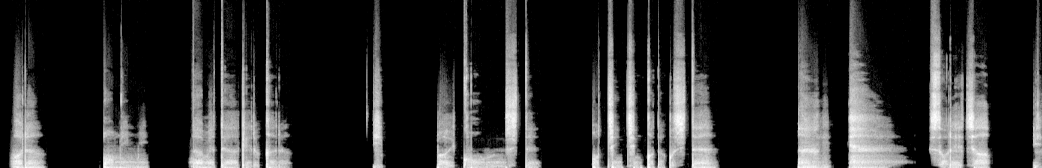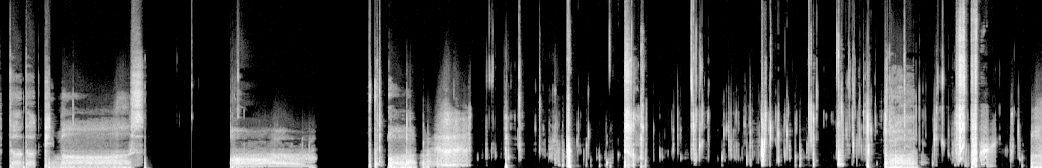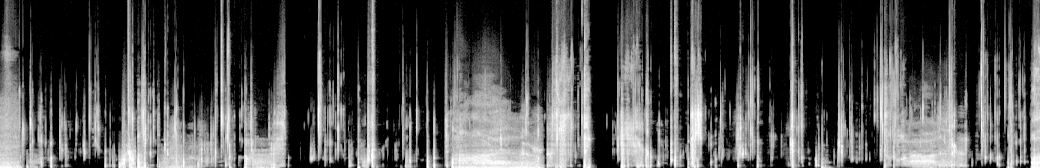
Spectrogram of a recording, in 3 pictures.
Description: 目を閉じて耳舐め; マーキング責め調教

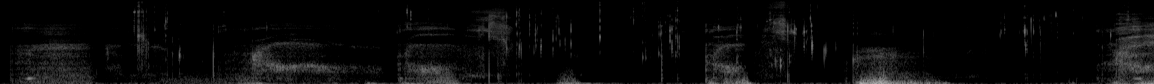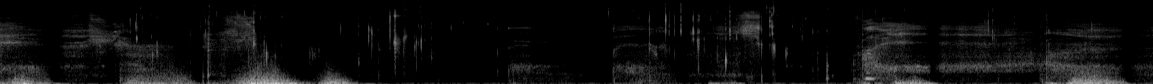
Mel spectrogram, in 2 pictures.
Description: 耳舐め（ハーレム耳舐め）, ASMR; フィニッシュタイム1919耳舐め

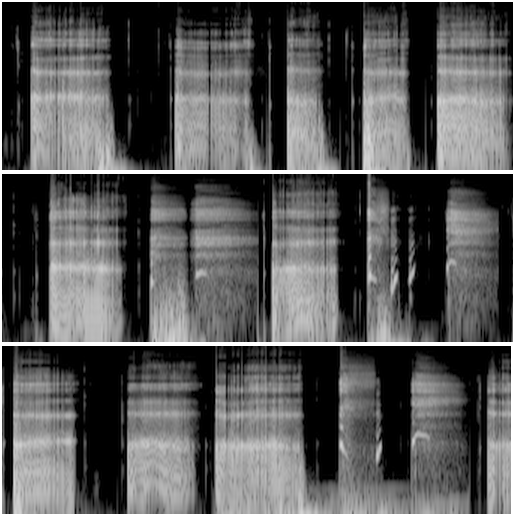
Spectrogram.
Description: ゲップのみ

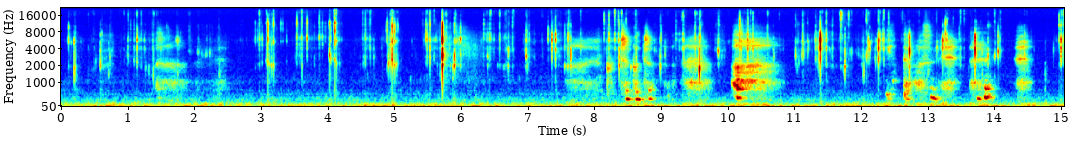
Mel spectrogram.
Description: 耳元くちゅ音 ループ用 バイノーラル

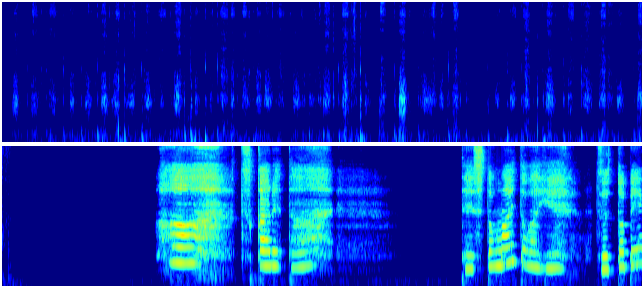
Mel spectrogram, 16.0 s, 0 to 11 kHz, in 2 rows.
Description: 耳舐め手コキ; たっくん; テスト5日前; MP09たっくん

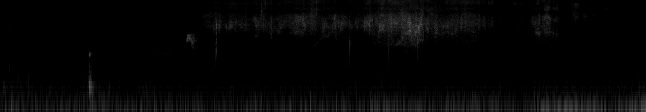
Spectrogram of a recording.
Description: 低粘度オイル 春の朝の環境音, ASMR

